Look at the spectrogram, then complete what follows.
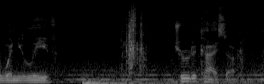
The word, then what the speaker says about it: Caesar: with this little Quest today by order of kaisar all visitors must disarm and relinquish all Bann items your belongings will be returned to you when you leave true to kaisar it's so funny none of them can really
